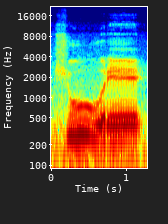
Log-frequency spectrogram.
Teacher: Pada ayat yang ke-38, syura, imalatu fathatir ra wal alif, dengan imalah fathah ra dan alif menjadi syure.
